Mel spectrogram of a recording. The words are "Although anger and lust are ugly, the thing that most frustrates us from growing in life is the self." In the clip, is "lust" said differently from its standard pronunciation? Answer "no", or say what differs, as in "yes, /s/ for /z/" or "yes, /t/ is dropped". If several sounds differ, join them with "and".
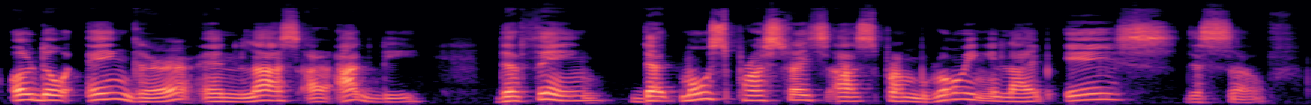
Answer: yes, /t/ is dropped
